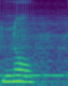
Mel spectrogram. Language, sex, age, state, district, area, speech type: Hindi, female, 18-30, Rajasthan, Nagaur, rural, read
